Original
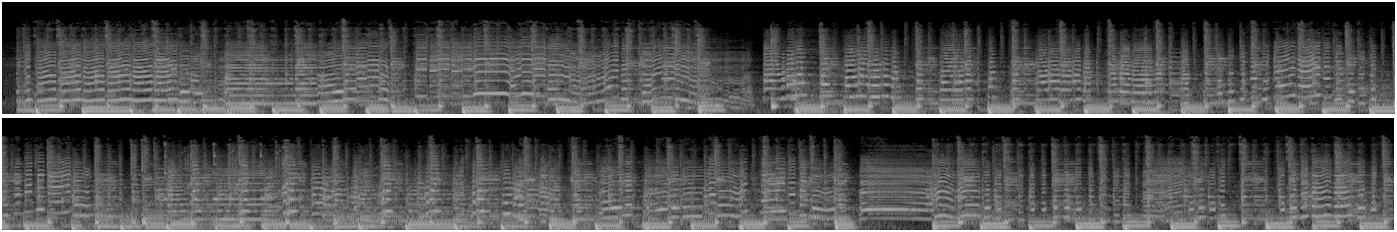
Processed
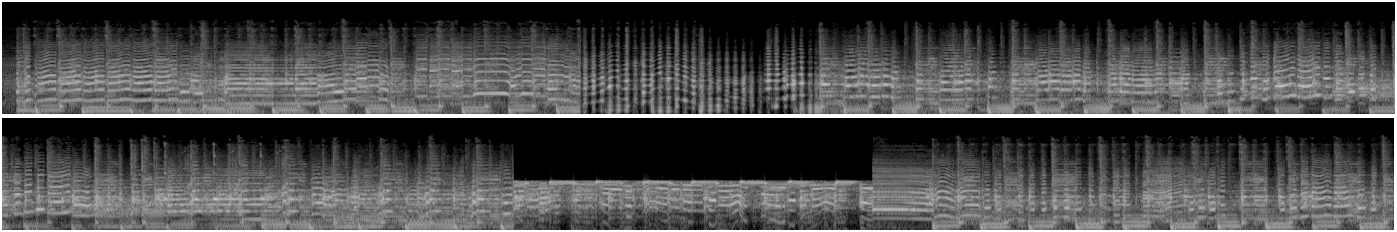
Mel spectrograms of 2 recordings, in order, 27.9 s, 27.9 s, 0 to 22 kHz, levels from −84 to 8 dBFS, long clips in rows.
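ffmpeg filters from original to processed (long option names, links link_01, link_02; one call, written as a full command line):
ffmpeg -i in.wav -filter_complex "[0:a]asplit=3[link_01][link_02][link_03];[link_01]afade=type=out:start_time=5.77:duration=0.02[link_04];[link_02]aeval=exprs='val(0)*pow(10,-28*(0.5-0.5*cos(2*PI*12*n/s))/20)':channel_layout=same,afade=type=in:start_time=5.77:duration=0.02,afade=type=out:start_time=8.12:duration=0.02[link_05];[link_03]afade=type=in:start_time=8.12:duration=0.02[link_06];[link_04][link_05][link_06]amix=inputs=3:normalize=0,asettb=1/sr,asplit=3[link_07][link_08][link_09];[link_07]atrim=end=12.394[link_10];[link_08]atrim=start=12.39:end=16.33,asetpts=PTS-STARTPTS,afade=type=in:duration=0.004:curve=qsin,afade=type=out:start_time=3.936:duration=0.004:curve=qsin,lowshelf=frequency=410:width_type=q:width=3:gain=-7.5[link_11];[link_09]atrim=start=16.326[link_12];[link_10][link_11]acrossfade=duration=0.004:curve1=hsin:curve2=qsin[link_13];[link_13][link_12]acrossfade=duration=0.004:curve1=qsin:curve2=hsin,asettb=1/sr,asplit=3[link_14][link_15][link_16];[link_14]atrim=end=19.044[link_17];[link_15]atrim=start=19.04:end=22.64,asetpts=PTS-STARTPTS,afade=type=in:duration=0.004:curve=qsin,afade=type=out:start_time=3.596:duration=0.004:curve=qsin,lowpass=frequency=2100:width_type=q:width=0.5098,lowpass=frequency=2100:width_type=q:width=0.6013,lowpass=frequency=2100:width_type=q:width=0.9,lowpass=frequency=2100:width_type=q:width=2.563,afreqshift=-2500[link_18];[link_16]atrim=start=22.636[link_19];[link_17][link_18]acrossfade=duration=0.004:curve1=hsin:curve2=qsin[link_20];[link_20][link_19]acrossfade=duration=0.004:curve1=qsin:curve2=hsin,acompressor=threshold=-29dB:ratio=6,equalizer=frequency=1100:width=0.73:gain=14.5,volume=1.5dB" out.wav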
